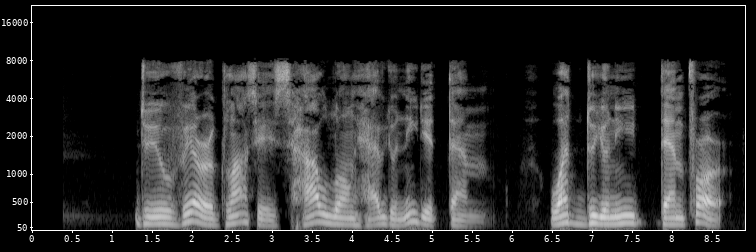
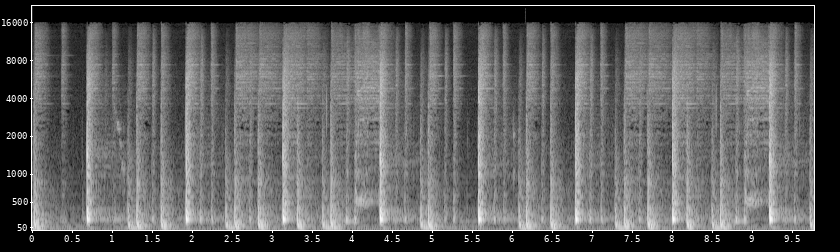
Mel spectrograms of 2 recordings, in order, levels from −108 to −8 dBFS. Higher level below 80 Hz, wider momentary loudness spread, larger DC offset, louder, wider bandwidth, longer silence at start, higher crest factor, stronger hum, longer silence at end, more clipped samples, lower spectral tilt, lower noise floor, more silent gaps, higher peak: second, -68 dBFS vs -38 dBFS; second, 9 LU vs 13 LU; second, under 0.1% vs 0.1%; second, -35 LUFS vs -25 LUFS; second, 8.2 kHz vs 16.5 kHz; first, 1.3 s vs 0 s; about the same, 22 dB vs 24 dB; neither; first, 0.3 s vs 0 s; neither; about the same, -4.5 dB/octave vs -4 dB/octave; first, under -90 dBFS vs -45 dBFS; neither; second, -14 dBFS vs 0 dBFS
